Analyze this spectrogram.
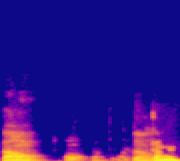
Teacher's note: Thong, and it's nasalized. The O is nasalized, so you say thong.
